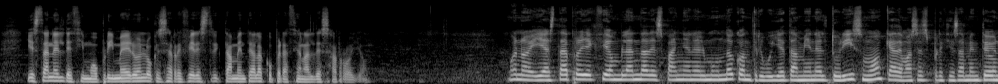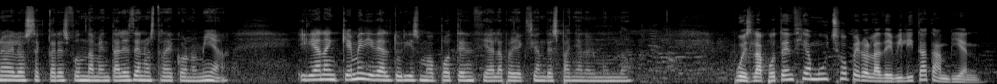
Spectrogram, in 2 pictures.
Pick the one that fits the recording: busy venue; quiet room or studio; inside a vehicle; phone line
busy venue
